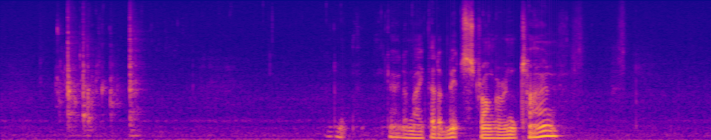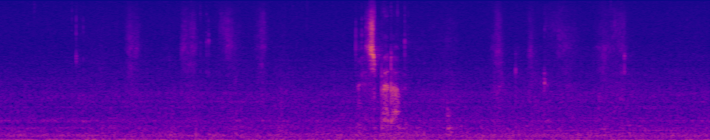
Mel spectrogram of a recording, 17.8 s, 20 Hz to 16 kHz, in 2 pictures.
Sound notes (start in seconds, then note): 0.1 silence; 7.3 silence; 17.4 silence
